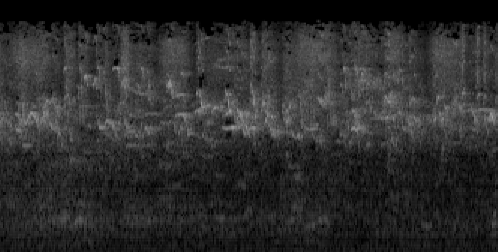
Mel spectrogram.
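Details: Kacer (Oriental magpie-robin) song duel among three birds: busy, overlapping bursts of bright whistled and scratchy chattering notes, swelling and fading repeatedly, with continuous low background hum.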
